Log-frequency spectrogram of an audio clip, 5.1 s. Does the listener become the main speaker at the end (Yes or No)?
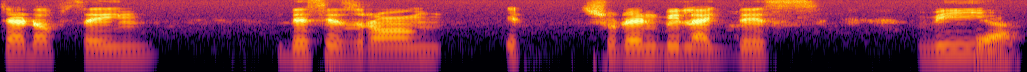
No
